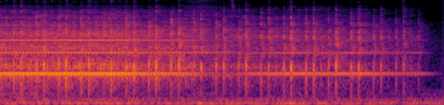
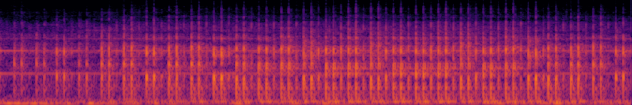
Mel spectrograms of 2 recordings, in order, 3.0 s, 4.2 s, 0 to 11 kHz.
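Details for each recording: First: 1946-48 Sparton Model 6-26 radio during IF alignment with weak modulated signal around 40 mV: loud, steady high-pitched 1 kHz tone from the speaker; IF alignment test tone. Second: 1946-48 Sparton model 6-26 radio during alignment, phone held near speaker; sharp rapid popping about three per second, interference from phone display that stops when display turned off, not a radio fault.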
